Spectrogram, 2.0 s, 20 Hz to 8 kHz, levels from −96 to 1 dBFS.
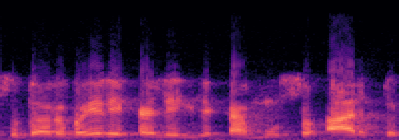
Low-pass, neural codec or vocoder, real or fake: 7.2 kHz; none; real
